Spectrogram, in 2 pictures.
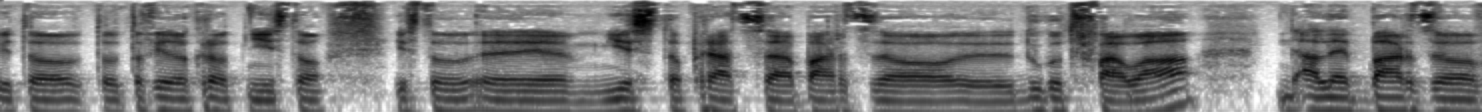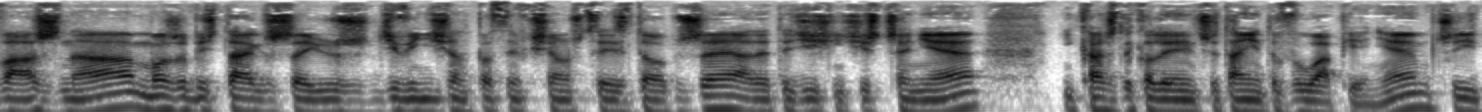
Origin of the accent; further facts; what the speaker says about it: Beskids, Poland; Tak, trochę te góry. No ja się wychowałem w tych górach, więc to jest mi bardzo bliskie.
